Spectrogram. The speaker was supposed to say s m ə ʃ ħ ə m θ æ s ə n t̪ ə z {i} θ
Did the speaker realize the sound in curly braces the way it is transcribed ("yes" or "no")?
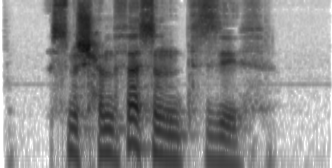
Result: yes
